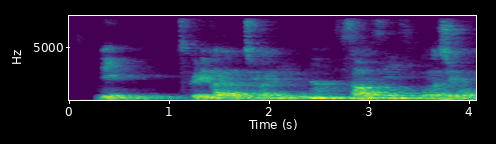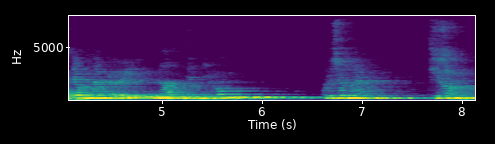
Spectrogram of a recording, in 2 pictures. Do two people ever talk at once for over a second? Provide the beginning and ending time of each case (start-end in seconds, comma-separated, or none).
none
